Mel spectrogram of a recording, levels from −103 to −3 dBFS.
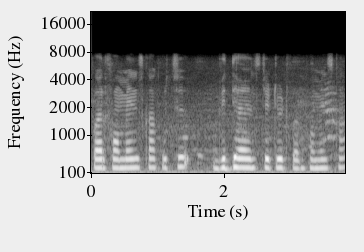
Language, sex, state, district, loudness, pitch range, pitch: Hindi, female, Madhya Pradesh, Dhar, -17 LUFS, 205-220 Hz, 215 Hz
